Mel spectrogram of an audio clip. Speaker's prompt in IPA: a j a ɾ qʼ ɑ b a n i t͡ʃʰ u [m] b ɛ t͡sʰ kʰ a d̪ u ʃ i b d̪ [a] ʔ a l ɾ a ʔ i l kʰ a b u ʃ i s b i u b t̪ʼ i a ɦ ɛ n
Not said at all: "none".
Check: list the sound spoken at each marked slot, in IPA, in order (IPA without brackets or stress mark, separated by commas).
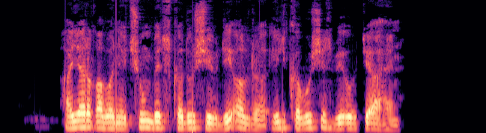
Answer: m, i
